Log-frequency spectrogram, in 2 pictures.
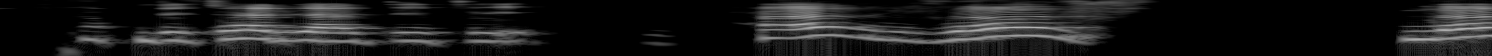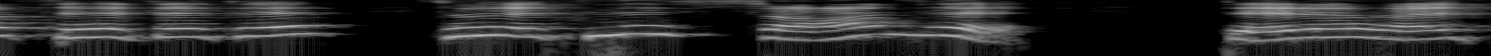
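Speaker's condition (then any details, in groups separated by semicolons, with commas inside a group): Muscular dystrophy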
